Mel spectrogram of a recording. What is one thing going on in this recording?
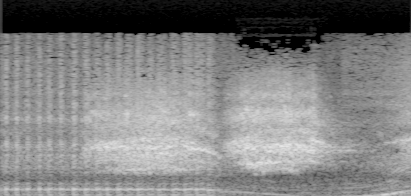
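Tyres screech loudly in a skid.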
